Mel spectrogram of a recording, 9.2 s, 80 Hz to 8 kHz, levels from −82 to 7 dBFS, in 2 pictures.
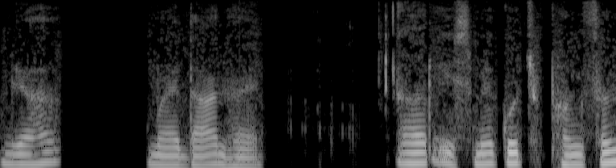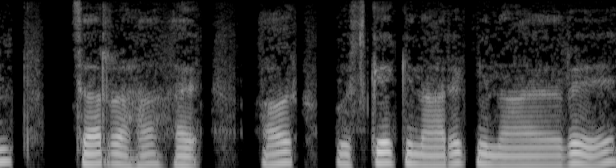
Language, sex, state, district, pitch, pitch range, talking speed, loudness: Hindi, male, Chhattisgarh, Balrampur, 130 Hz, 120-140 Hz, 90 wpm, -24 LUFS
